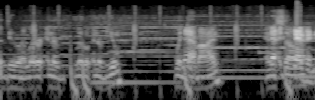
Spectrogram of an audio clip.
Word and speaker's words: Devon: And we are gonna do a little interview with Devon. And so, Devon. It's pronounced Devon. Is Devon? Okay. Yeah, sorry. Devon. D-E-V-O-N, Devon. It's how you pronounce it.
